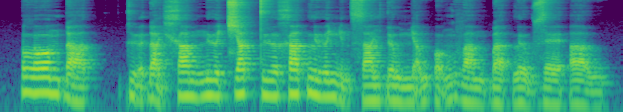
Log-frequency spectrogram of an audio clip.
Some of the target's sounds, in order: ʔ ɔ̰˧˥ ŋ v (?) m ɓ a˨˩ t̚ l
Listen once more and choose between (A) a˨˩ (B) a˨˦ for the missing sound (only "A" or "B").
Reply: A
